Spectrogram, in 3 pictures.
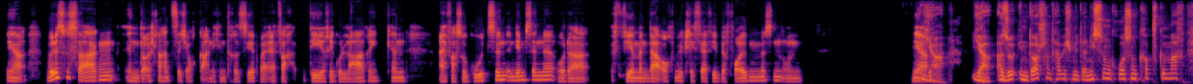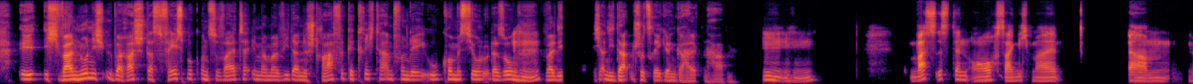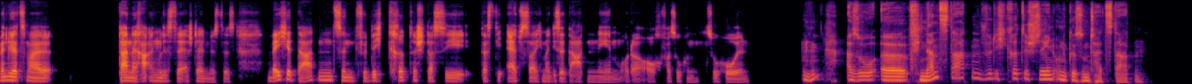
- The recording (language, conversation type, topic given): German, podcast, Wie gehst du mit deiner Privatsphäre bei Apps und Diensten um?
- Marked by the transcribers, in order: "Regularien" said as "Regulariken"; tapping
